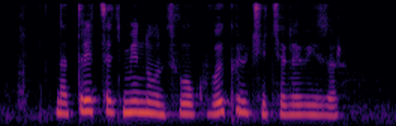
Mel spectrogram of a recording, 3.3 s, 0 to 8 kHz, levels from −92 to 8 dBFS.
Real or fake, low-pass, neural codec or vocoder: fake; 7.2 kHz; codec, 24 kHz, 3.1 kbps, DualCodec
